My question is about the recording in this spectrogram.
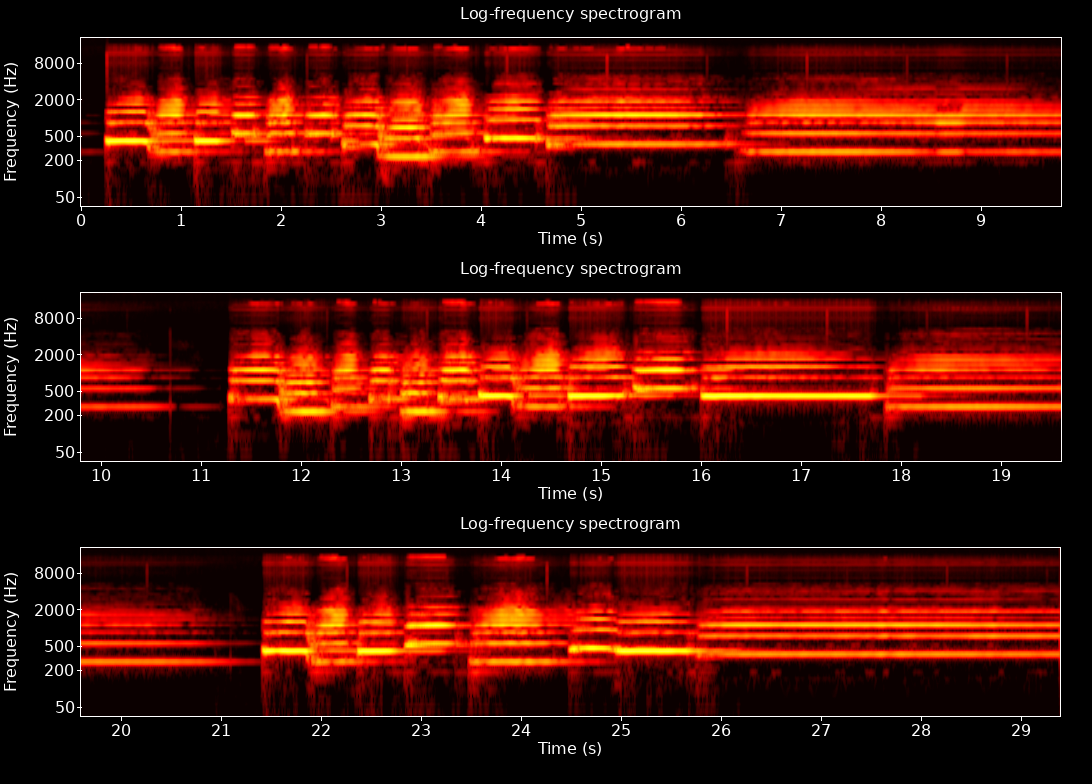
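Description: Horn music: three phrases, each opening with quick ornamented runs of notes and ending on long held notes, with short breaks between the phrases.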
